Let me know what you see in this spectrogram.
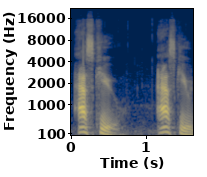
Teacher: So combine the K and the Y sound.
